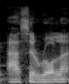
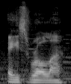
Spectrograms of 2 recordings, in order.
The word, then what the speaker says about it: Acerola: then to base it sometimes on the Japanese pronunciation that's why I say acerola and not ace roller so he's one of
